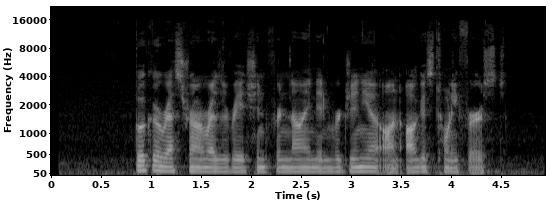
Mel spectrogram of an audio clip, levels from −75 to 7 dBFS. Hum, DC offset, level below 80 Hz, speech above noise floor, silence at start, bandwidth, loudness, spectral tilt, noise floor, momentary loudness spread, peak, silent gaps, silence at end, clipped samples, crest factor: none; under 0.1%; -48 dBFS; 25 dB; 0.3 s; 16 kHz; -27 LUFS; -5 dB/octave; -52 dBFS; 6 LU; -8 dBFS; none; 0.4 s; under 0.1%; 20 dB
